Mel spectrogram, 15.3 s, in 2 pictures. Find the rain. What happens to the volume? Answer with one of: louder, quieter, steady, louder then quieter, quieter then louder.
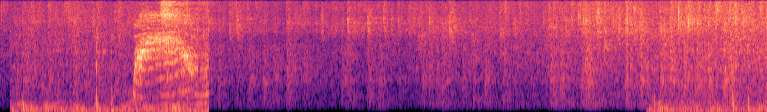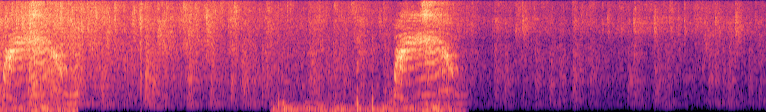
louder then quieter.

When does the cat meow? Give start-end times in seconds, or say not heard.
0.1-2.1, 6.5-8.5, 10.3-12.3.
